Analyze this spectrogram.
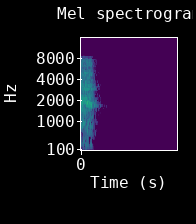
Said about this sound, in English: Bless you. Thank you.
